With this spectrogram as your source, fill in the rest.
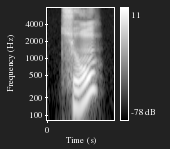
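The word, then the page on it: qiong2: tone 2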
